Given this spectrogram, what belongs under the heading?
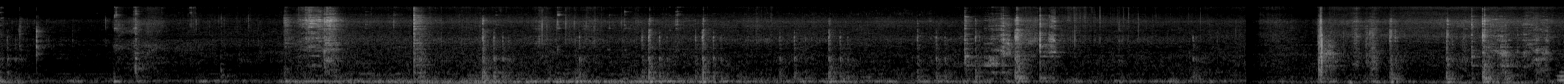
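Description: Spinach paratha fries in oil on a pan, a soft irregular sizzle with occasional scraping and stirring clatter from a spatula, close and moderate in level without talk.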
